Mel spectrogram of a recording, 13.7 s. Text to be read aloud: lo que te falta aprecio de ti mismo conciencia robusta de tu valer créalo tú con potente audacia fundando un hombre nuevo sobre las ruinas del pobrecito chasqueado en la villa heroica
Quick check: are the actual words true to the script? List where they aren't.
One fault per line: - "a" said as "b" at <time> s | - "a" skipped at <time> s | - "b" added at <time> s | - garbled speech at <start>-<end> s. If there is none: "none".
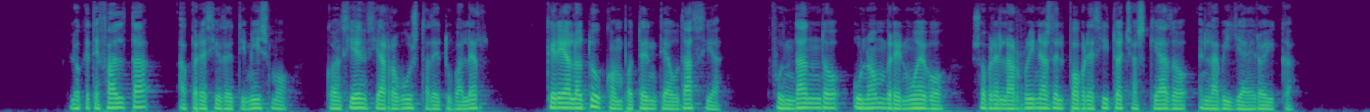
none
